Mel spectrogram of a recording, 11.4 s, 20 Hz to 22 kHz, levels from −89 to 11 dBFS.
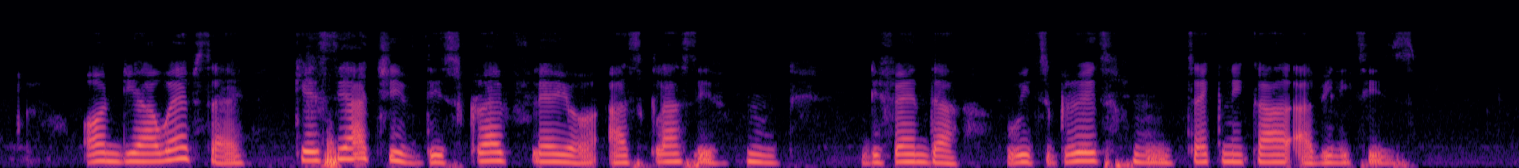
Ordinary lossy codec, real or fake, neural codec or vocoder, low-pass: AAC, 64 kbps; real; none; 9.9 kHz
